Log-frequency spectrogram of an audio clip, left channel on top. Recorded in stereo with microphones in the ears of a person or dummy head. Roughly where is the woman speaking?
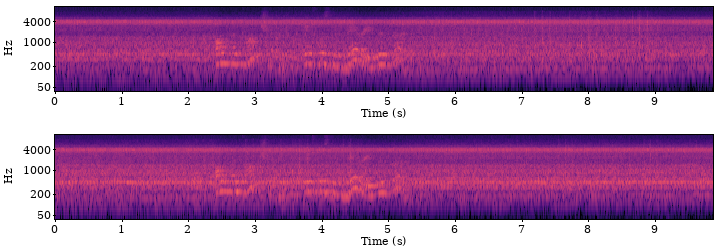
Centre.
